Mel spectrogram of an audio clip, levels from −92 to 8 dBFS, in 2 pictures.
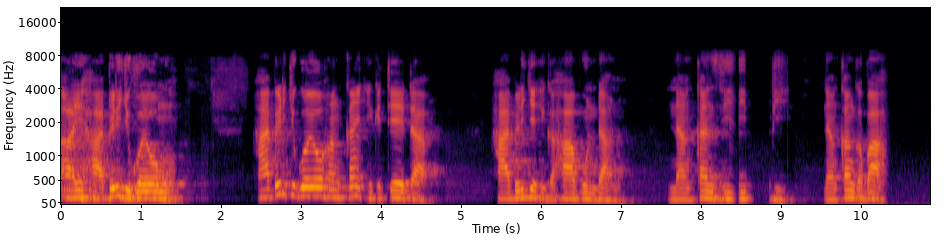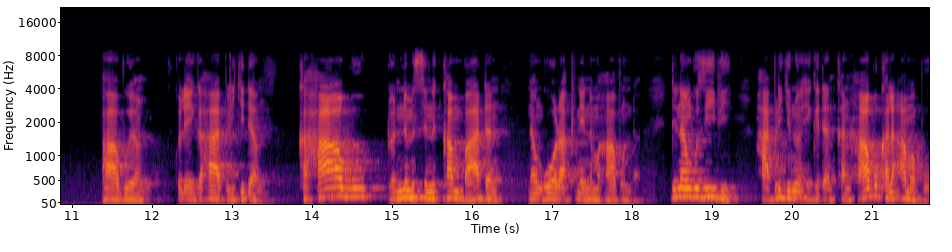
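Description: Around 8.35 to 8.49 s, again right after "nan kaŋ" from 8.59 to 8.87 s, and then from 10.27 to 11.40 s, the speech hits a call audio freeze. The last sound gets stretched into a fading buzz for roughly 0.12, 0.26 and 1.1 s, likely because packets stalled in transit and the jitter buffer ran dry. Nothing gets lost: the speech picks up where it left off, just later.

Later, jitter buffer speed-up kicks in after "dan ka haabu don" from 15.10 to 16.20 s (6% faster), from 16.75 to 20.50 s just before "kan haabu" (7%), and from 21.04 s to the end (4%). The receiver is trimming pitch-period slivers to shed extra delay, around a third of a second in the longest stretch, so the speech sounds hurried in the first two stretches with no change in pitch, all over the Opus call path's roughly 8 kHz top end.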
